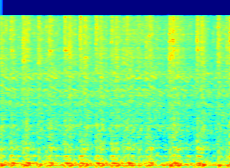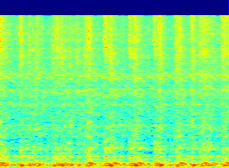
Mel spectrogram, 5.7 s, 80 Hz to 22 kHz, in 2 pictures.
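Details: 1985 Harley FXR V-twin idling just after first start, still cold at about 49°F ambient, right after a float setting: deep, even loping idle with a steady rumble and no lifter tapping from the top end; normal idle.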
